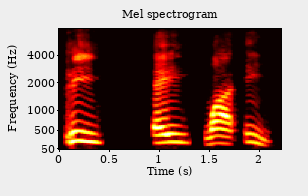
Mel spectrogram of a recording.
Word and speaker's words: PAYE: I'm gonna be PA, but I'm gonna spell it PAYE. So it's kind Pay. of about the same.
